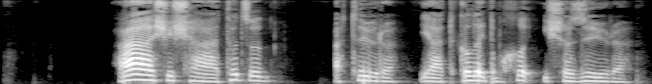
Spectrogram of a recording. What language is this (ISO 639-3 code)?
abk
